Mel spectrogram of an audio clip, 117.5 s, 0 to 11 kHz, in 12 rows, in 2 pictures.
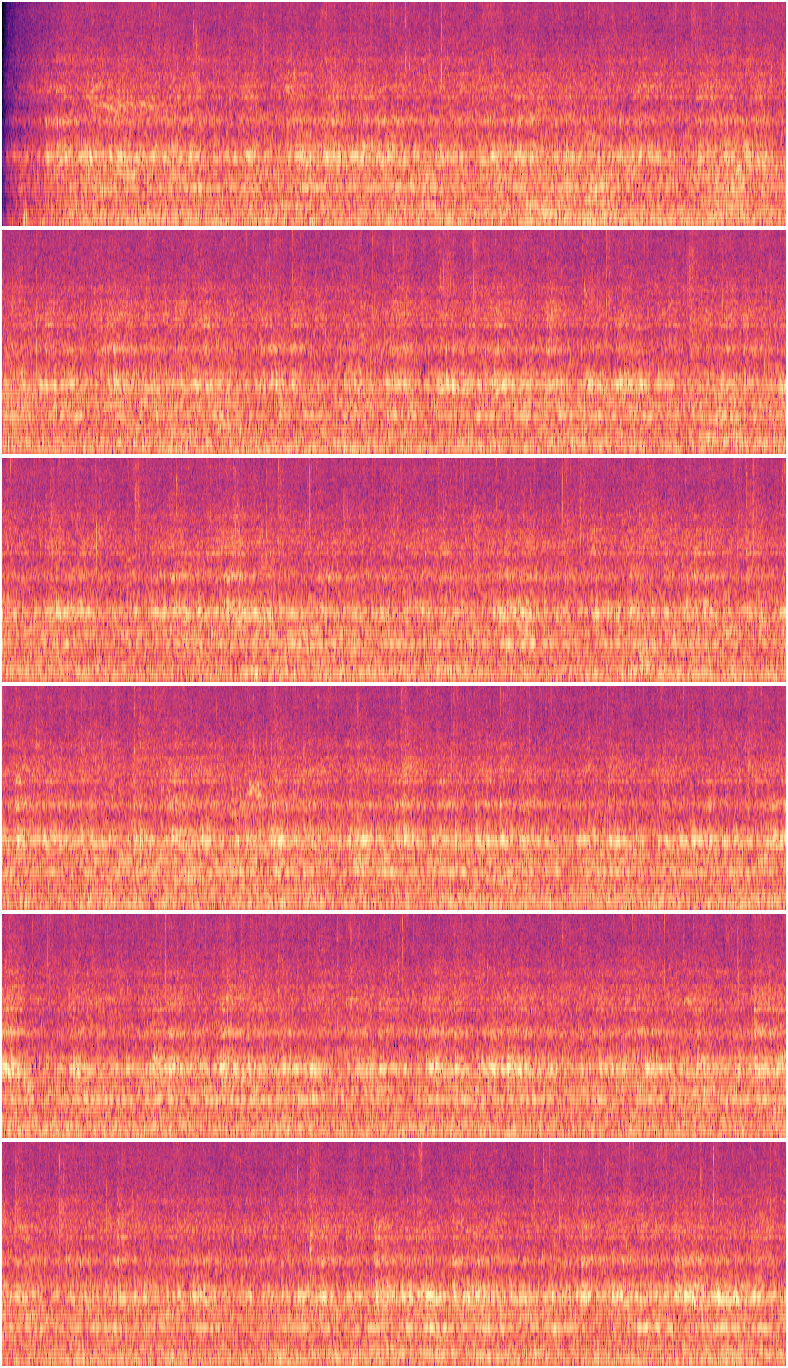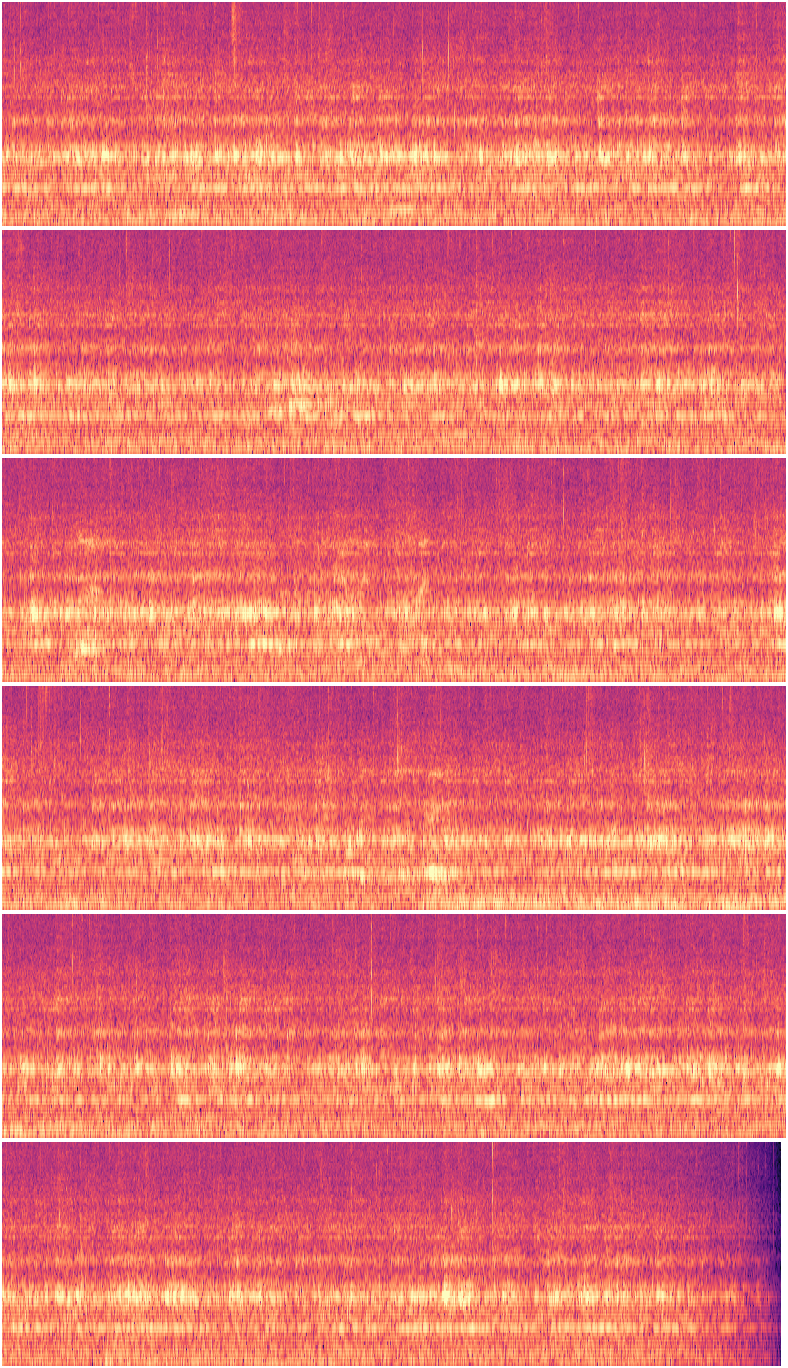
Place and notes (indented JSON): {
  "title": "Belfast, Reino Unido - Rain at Kelly's Cellars",
  "date": "2013-11-28 21:44:00",
  "description": "ANother rainy night outside Kelly's cellars on Belfast city centre.",
  "latitude": "54.60",
  "longitude": "-5.93",
  "altitude": "10",
  "timezone": "Europe/London"
}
